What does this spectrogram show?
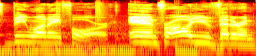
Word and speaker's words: B1A4: Okay, at this point, you'd think we're going to apply the Korean number pronunciation in this case too, thus making it Bilasa. Nope, it's B1A4.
